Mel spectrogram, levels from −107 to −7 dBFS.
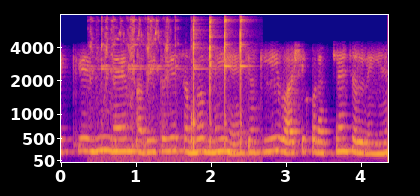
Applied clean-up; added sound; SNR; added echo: none; Cutlery, silverware / Dishes, pots, and pans; 0 dB; reverberation time 0.2 s.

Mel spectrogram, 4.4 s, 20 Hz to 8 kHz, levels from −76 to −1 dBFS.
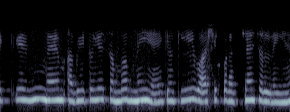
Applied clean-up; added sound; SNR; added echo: none; none; none; none.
